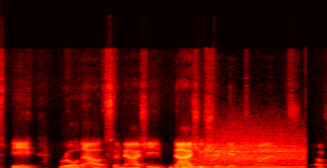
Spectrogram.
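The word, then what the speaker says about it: Nnaji: Yes, Naji. Uh, Naji. Yeah, there it is. 4500 with Valenunis. I expect Valenunis to be ruled out. So Naji Naji should get tons of run tonight.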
